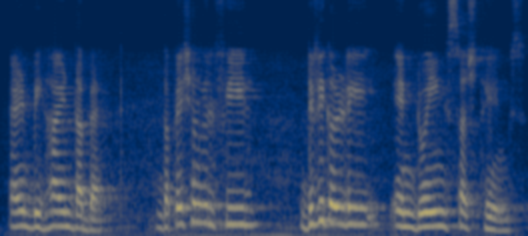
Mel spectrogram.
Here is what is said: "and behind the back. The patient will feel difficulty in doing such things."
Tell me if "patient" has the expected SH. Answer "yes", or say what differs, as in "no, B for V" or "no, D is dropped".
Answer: yes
